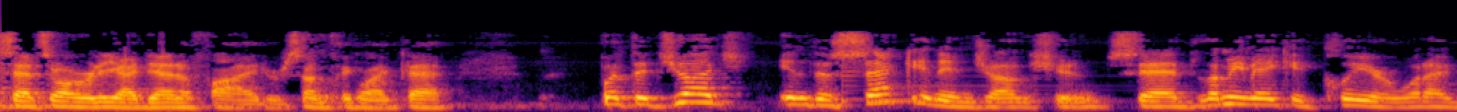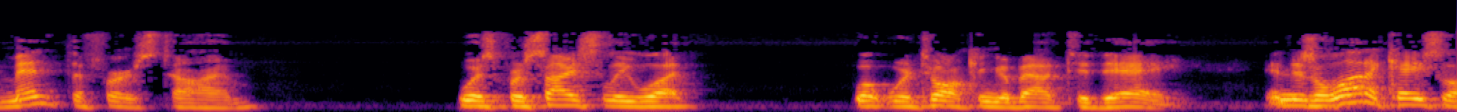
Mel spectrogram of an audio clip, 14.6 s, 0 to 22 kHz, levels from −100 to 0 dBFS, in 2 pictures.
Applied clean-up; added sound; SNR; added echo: neural mask model DeepFilterNet 3.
